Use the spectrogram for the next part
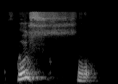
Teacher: لفی خسر، لفی خسر، خسر، سین کو باریک پڑھنا ہے اور را کو پر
